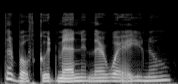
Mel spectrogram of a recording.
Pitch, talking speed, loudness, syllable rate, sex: 165 Hz, 300 wpm, -18 LUFS, 6.0 syllables/s, female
